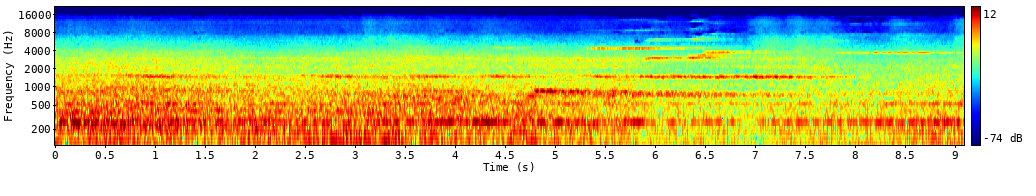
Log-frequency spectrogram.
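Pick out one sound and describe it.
Train brakes squeal as the train slows.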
